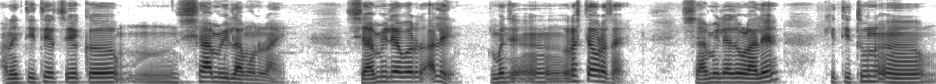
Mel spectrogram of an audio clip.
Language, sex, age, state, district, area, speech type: Marathi, male, 30-45, Maharashtra, Akola, rural, spontaneous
